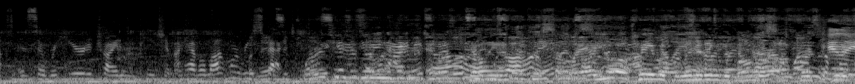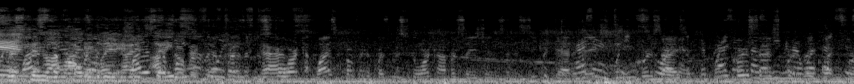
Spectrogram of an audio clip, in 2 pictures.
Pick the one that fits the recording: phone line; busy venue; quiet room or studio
busy venue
